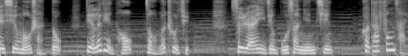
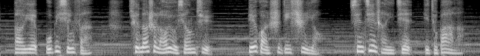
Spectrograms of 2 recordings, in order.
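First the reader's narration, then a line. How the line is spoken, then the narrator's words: Gentle. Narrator (Chinese): 苏月心温柔开口道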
